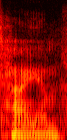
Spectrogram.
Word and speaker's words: Haim: Did you pronounce that correctly? – Haim. – Okay. – What did I say? Haim! – Haim? – Haim. – Haim Eshed. – It's Haim.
